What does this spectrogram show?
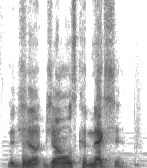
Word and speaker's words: The Jones Kenekshun: Let me make sure I'm pronouncing it right. The Jones Kenekshun.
